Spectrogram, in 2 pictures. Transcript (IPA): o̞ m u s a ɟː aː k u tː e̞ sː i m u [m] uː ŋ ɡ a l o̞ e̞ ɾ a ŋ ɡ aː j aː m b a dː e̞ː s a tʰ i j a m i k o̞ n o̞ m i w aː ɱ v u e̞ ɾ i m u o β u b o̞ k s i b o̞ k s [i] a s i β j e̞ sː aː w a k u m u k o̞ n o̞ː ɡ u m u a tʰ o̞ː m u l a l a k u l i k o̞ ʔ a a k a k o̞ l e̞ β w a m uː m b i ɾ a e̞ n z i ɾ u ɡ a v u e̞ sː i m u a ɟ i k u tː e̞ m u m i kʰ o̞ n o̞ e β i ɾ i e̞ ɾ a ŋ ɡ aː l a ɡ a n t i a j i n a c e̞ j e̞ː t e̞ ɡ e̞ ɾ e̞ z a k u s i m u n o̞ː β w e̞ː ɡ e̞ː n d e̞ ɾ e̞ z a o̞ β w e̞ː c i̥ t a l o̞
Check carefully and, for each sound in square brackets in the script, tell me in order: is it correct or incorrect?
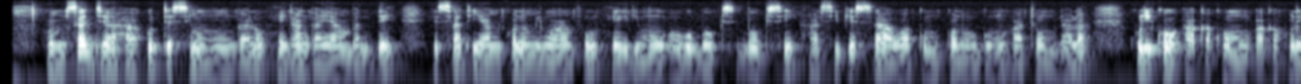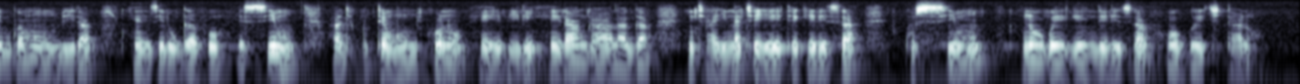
correct, correct

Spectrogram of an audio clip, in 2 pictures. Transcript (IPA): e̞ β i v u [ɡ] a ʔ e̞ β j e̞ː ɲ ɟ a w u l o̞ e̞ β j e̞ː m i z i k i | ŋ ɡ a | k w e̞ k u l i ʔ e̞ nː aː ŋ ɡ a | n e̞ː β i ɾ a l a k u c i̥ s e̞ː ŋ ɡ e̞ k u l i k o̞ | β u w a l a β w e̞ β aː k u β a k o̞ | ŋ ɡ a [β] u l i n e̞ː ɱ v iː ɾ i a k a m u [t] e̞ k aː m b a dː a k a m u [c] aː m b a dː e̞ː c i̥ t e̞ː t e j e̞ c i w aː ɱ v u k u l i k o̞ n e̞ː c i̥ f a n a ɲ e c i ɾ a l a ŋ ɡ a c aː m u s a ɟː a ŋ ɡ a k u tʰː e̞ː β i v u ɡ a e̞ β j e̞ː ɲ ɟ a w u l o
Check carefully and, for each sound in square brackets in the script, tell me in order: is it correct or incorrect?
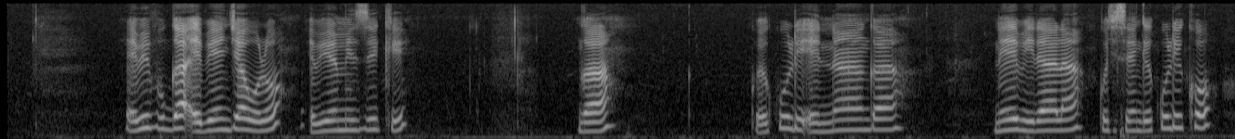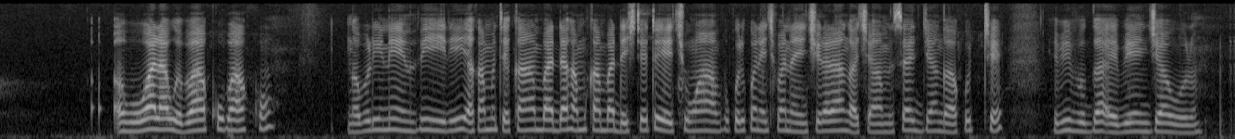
correct, correct, correct, incorrect

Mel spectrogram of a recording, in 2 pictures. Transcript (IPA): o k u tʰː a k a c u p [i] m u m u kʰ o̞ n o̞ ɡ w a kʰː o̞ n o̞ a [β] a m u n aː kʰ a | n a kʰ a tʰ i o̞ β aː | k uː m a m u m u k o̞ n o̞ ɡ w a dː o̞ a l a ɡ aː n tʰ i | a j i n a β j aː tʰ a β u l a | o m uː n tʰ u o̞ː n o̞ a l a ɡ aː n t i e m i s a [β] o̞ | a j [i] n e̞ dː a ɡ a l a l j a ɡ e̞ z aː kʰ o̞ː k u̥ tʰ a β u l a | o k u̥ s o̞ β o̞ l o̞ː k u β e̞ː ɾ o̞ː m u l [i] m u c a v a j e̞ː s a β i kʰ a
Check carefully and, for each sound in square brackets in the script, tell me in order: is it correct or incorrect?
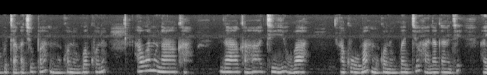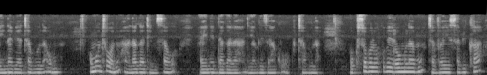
incorrect, incorrect, incorrect, correct, incorrect

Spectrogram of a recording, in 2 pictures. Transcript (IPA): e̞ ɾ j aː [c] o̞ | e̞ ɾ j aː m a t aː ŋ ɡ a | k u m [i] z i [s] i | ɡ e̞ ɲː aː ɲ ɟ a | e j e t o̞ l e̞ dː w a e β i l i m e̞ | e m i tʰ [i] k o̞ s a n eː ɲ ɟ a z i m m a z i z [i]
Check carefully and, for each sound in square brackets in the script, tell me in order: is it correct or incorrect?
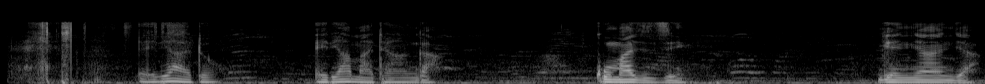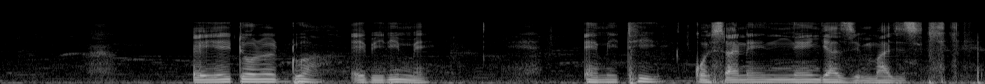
incorrect, incorrect, incorrect, correct, correct

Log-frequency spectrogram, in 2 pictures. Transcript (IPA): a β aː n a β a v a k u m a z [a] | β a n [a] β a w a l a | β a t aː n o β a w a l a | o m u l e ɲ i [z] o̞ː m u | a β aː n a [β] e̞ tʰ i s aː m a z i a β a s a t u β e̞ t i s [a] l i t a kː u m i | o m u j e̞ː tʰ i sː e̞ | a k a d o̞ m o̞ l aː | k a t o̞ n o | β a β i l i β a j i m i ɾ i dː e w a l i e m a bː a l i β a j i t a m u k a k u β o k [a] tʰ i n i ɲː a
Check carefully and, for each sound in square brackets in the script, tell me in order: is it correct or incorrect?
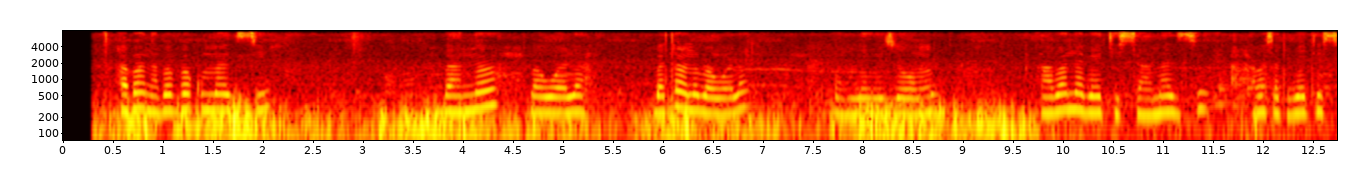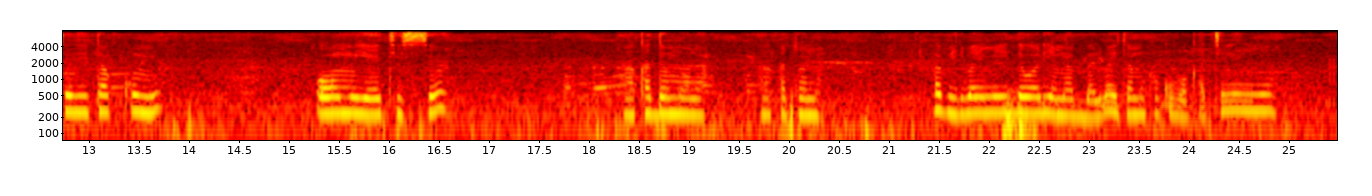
incorrect, correct, correct, correct, incorrect, correct

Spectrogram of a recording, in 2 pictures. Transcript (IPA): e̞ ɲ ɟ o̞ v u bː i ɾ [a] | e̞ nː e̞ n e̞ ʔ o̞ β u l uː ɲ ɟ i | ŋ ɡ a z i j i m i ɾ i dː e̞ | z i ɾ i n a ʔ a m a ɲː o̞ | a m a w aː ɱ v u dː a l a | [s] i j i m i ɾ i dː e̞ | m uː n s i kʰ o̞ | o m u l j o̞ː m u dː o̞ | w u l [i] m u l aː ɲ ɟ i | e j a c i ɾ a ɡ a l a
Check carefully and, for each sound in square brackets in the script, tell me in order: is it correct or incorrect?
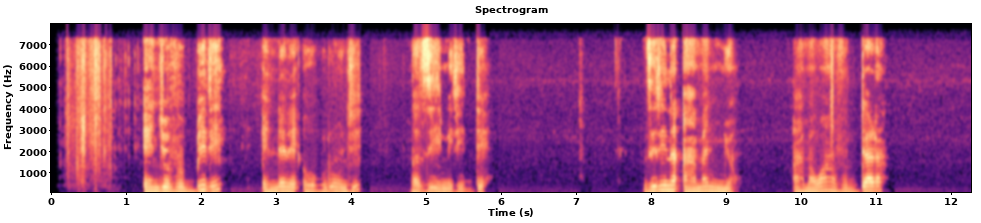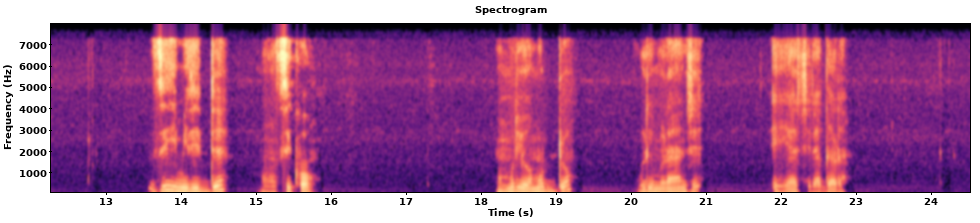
incorrect, incorrect, correct

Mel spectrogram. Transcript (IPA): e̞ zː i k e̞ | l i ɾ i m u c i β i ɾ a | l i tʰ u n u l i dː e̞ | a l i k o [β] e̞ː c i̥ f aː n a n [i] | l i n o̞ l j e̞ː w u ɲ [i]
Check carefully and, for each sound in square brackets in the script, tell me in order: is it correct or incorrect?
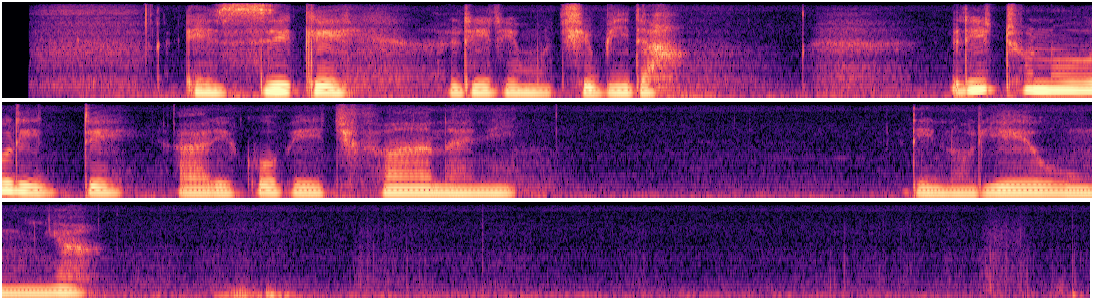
correct, correct, incorrect

